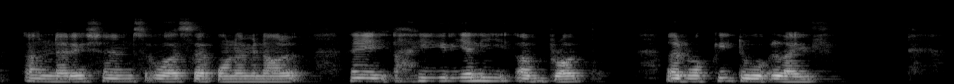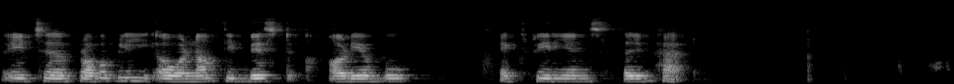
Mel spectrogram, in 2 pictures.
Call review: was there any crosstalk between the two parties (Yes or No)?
No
